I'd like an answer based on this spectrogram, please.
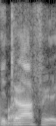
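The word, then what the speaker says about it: Vincent D'Onofrio: Dafia.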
